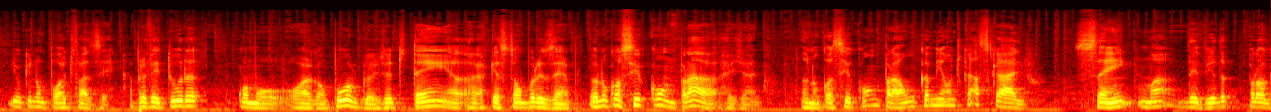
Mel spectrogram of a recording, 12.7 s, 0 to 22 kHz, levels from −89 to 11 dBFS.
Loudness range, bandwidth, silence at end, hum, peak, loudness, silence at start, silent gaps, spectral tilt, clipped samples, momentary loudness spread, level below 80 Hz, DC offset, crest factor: 3 LU; 15.5 kHz; 0 s; none; 0 dBFS; -17 LUFS; 0 s; none; -6.5 dB/octave; under 0.1%; 8 LU; -40 dBFS; under 0.1%; 16 dB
